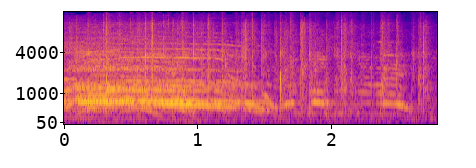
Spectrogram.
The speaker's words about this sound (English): Everyone loves The Command Zone. Round of applause for The Command Zone right now. Go!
